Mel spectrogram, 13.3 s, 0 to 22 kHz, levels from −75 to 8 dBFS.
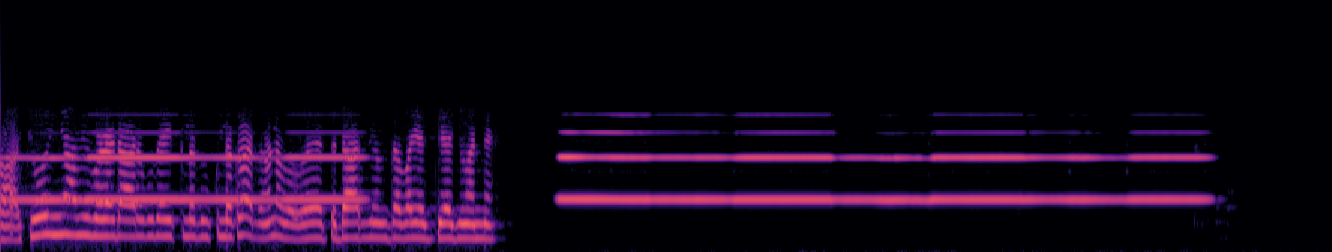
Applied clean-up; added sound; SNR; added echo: none; Wind instrument, woodwind instrument; -2 dB; none.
